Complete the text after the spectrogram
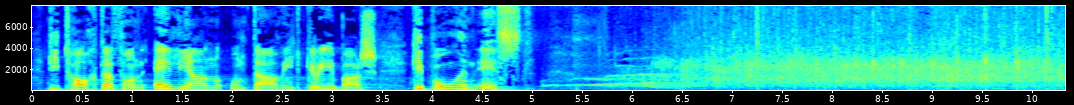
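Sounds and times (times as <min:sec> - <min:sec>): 
speech: 0:00.2 - 0:05.0
applause: 0:05.7 - 0:10.3.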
